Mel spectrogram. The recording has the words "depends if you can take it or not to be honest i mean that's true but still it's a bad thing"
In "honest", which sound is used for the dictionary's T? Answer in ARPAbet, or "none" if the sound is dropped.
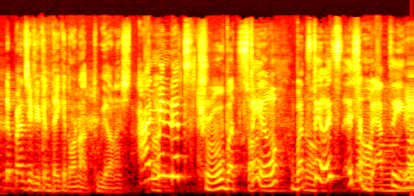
T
